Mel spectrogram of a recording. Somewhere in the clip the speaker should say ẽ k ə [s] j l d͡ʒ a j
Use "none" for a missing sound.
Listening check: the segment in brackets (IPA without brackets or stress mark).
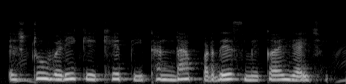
none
